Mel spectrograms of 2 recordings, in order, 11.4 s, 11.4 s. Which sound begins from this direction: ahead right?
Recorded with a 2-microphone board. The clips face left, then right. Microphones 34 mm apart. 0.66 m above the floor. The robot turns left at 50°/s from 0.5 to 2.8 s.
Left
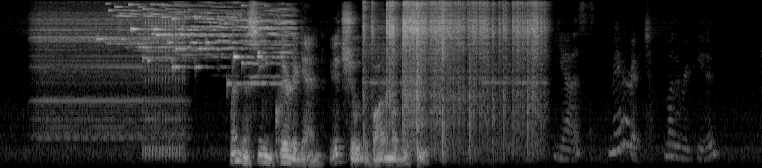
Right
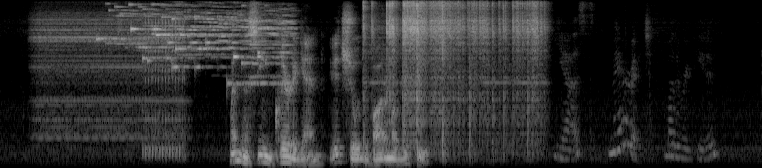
A chime, at 1.4 s.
